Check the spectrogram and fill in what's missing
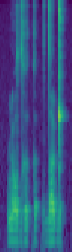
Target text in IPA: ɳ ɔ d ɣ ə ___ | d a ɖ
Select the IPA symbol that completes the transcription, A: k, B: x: A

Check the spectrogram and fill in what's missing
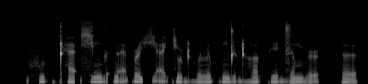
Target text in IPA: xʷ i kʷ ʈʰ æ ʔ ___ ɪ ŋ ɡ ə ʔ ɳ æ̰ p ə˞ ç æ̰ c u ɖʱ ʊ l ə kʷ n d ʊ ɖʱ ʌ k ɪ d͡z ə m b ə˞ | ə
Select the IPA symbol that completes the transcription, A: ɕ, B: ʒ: A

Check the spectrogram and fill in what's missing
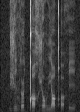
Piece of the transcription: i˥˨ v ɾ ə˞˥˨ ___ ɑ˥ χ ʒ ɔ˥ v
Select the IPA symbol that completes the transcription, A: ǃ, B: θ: A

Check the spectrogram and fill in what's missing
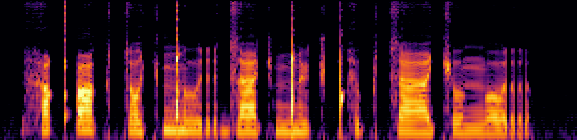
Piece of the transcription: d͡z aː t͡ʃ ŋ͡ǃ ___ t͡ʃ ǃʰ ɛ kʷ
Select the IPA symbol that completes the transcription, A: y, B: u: A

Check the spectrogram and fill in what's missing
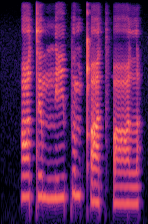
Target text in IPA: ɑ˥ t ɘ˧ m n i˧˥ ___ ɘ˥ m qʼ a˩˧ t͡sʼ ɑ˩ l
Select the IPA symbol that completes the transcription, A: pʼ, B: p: B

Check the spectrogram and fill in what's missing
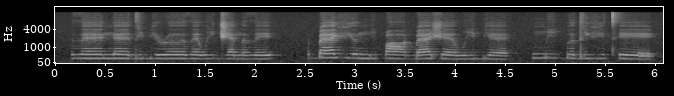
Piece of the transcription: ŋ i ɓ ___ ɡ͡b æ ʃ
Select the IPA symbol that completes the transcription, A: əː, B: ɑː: B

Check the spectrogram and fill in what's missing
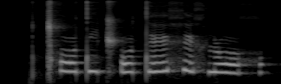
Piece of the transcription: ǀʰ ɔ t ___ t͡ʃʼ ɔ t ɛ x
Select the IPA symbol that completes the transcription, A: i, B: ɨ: A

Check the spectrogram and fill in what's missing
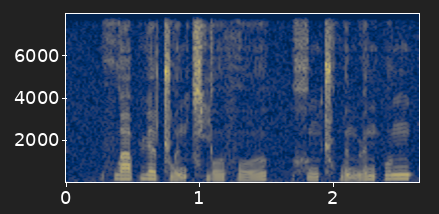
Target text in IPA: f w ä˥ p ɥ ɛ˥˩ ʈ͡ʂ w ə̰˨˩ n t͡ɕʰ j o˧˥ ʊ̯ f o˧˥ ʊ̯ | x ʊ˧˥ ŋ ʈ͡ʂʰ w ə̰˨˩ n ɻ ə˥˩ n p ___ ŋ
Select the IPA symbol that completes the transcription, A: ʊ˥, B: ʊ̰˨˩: A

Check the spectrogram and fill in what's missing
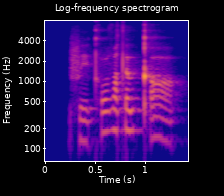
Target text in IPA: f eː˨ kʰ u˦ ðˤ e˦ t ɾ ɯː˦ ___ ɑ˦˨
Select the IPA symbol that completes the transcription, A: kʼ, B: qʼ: A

